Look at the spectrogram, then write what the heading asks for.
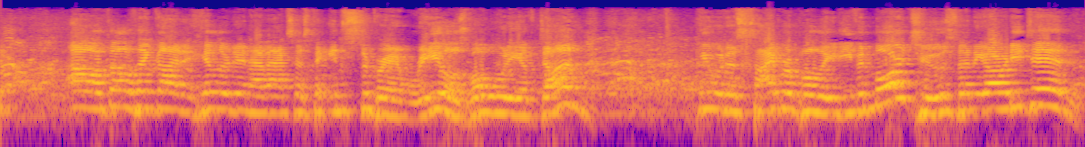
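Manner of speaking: loud, high, ranting sarcasm; hammed-up outraged irony; sarcastic mock relief. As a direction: shout it in pretend thankfulness.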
